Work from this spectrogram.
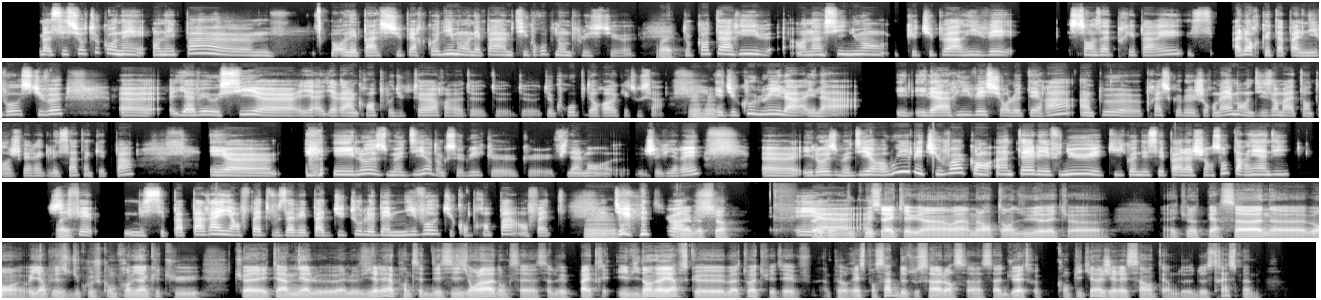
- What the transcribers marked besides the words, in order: tongue click; chuckle; laughing while speaking: "Tu"
- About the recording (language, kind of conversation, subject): French, advice, Comment puis-je mieux poser des limites avec mes collègues ou mon responsable ?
